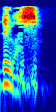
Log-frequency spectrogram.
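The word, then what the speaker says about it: doulos (δοῦλος): That word servant in the Greek is pronounced doulos.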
